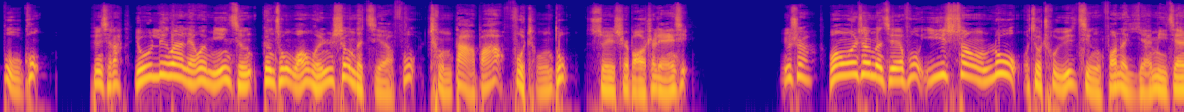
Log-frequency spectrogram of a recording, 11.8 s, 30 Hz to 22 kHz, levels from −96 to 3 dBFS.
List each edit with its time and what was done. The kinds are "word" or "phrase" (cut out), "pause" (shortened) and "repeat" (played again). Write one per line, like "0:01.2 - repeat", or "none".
0:01.3 - pause
0:08.2 - pause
